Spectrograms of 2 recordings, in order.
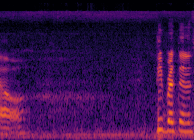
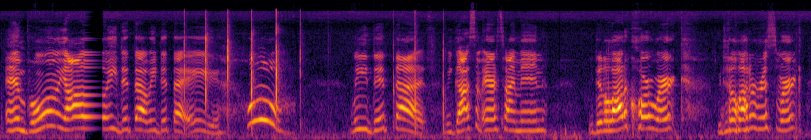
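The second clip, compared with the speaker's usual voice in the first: loud, pitched-up triumphant cheer; celebrating; 3 semitones higher, 6 dB louder than usual. Real, not acted. Coach cheering the class after crow pose, excited and celebrating.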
